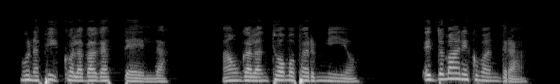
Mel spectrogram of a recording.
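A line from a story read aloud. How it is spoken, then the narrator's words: Grumbling. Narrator (Italian): brontolando sempre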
